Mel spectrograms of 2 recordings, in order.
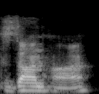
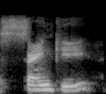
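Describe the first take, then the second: First: The word ends in an 'ah' sound. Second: The word ends in an 'ee' sound. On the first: This is the official name. "officially, it's called the Mill Creek Zanha" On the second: This is the everyday local name. "S A N K E Y is largely how locals pronounce it"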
